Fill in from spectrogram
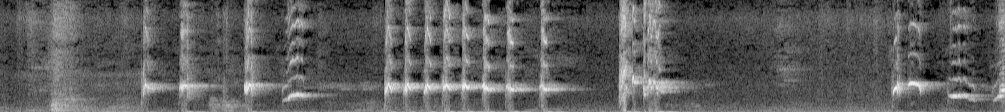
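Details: Caged greater green leafbird singing in the morning, a bird that sings nonstop each day: loud whistled notes near one pitch, rapid stuttering bursts of short strokes, and sharp downslurred phrases separated by brief pauses.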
